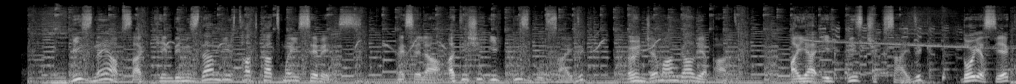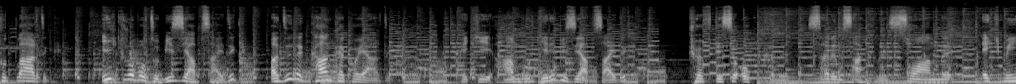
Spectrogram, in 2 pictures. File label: male turkish voice over talent sales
